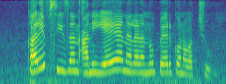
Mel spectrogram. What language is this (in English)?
Telugu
